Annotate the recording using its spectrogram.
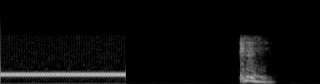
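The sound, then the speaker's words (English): A loud, steady telephone dial tone as someone tries to dial a call, humming at one low pitch for just over a second, then cutting off abruptly; after a short silence comes a brief, harsher burst of sound. “I'm going to try to dial this right now.”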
